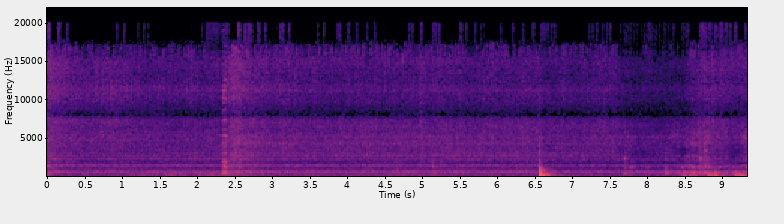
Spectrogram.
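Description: Potatoes go into a hot pan with spices and fry in a continuous close sizzle, with a couple of sharp clunks from the pan and stirring along the way.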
